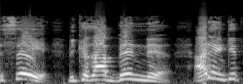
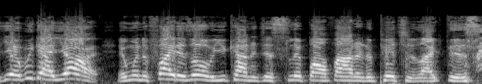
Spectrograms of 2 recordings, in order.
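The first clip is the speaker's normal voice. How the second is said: normal talking voice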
